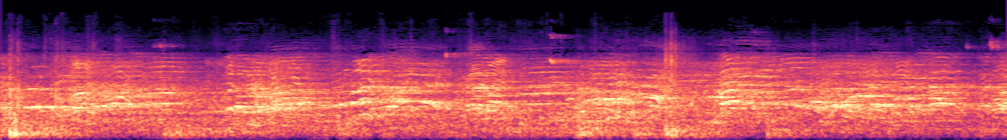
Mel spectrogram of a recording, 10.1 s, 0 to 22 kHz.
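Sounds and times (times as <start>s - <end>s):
people shouting and calling out: 0.0s - 10.0s.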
